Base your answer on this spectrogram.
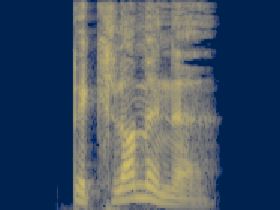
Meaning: inflection of beklommen: 1. strong/mixed nominative/accusative feminine singular 2. strong nominative/accusative plural 3. weak nominative all-gender singular
- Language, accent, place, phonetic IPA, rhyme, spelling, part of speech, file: German, Germany, Berlin, [bəˈklɔmənə], -ɔmənə, beklommene, adjective, De-beklommene.ogg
